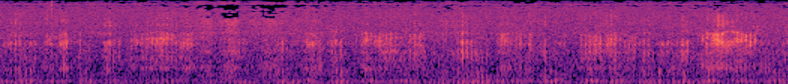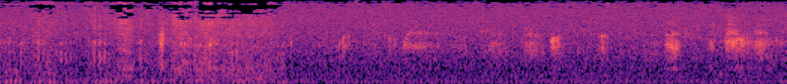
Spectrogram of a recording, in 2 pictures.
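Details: Chewing and tugging at a Friskies Pull And Play string treat, the first one Simba the cat has tried. Rapid irregular crunching clicks and wet chomps ride over a continuous low rumble, with a brief quieter stretch midway.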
